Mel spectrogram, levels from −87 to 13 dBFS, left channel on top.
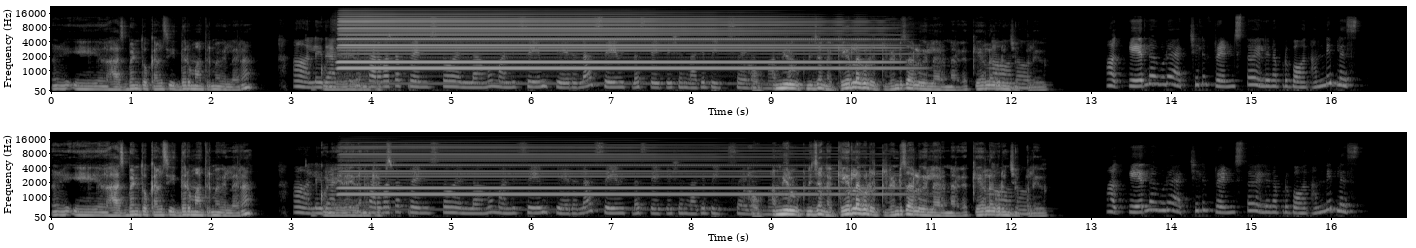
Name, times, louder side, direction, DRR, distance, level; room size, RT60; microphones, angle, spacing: voice 1, 0.0-2.5 3.4-4.3 8.7-12.4, right 4 dB, 40° right, 0.4 m, -31 dB
voice 2, 3.0-9.3 11.8-12.3 13.2-16.3, left 2 dB, 45° left, 2.1 m, -41 dB
Harmonica, 3.6-10.8, left 9 dB, 70° left, 0.5 m, -28 dB
9.8 x 7.5 x 7.1 m
head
